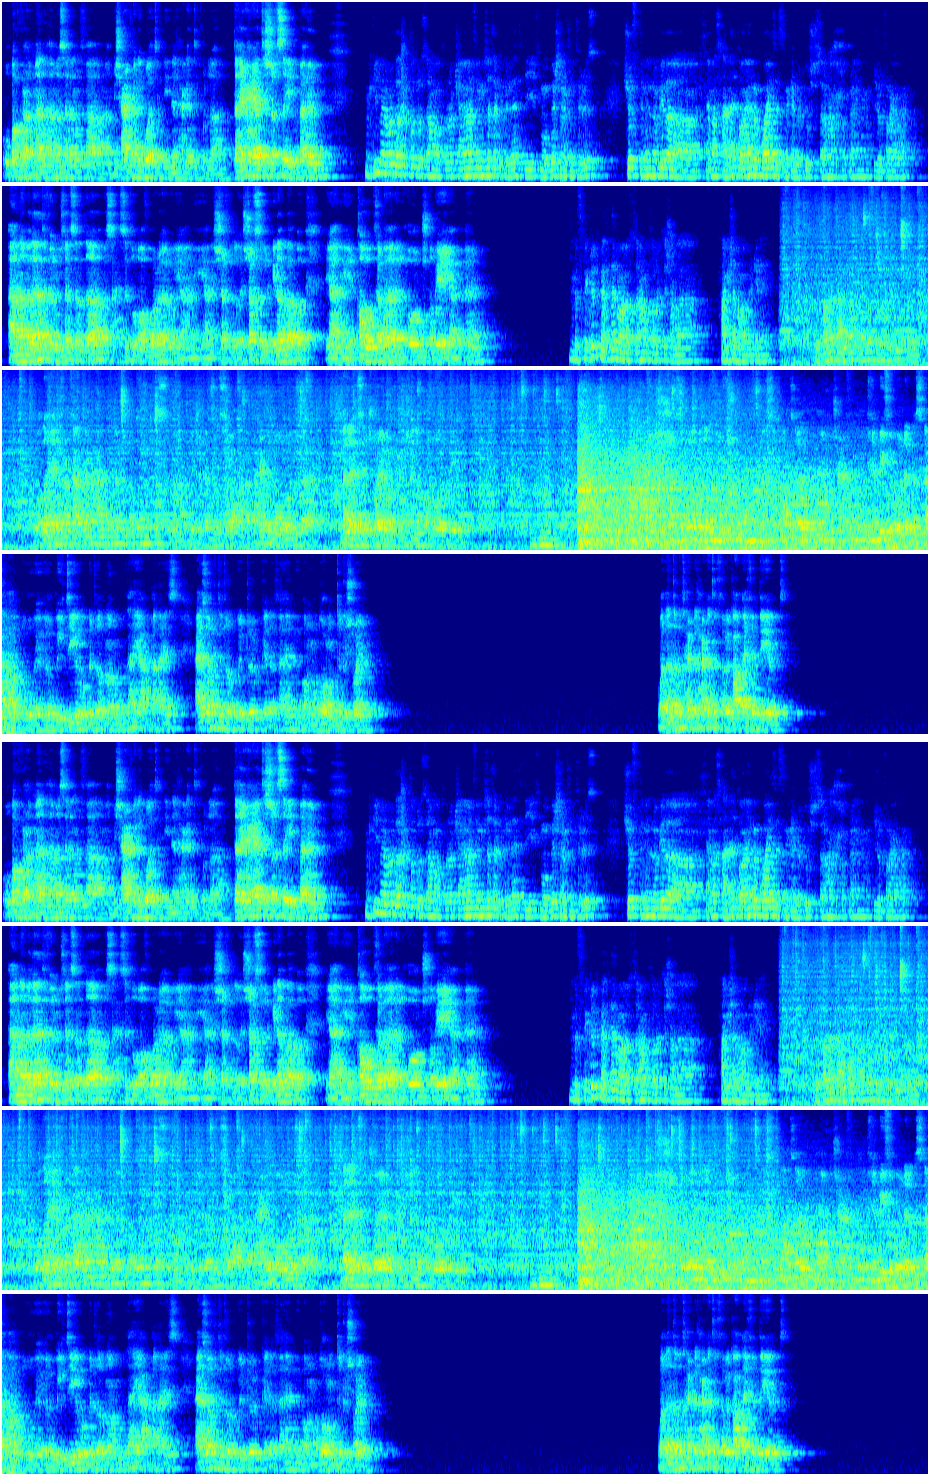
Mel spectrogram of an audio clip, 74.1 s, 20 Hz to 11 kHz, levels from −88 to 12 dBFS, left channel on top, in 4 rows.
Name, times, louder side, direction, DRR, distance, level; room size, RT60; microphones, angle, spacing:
voice 1, 0.0-6.8 16.6-16.8 18.6-28.1 37.6-43.4 43.8-46.3 48.8-62.9 68.7-71.2, equal, 15° left, -5 dB, 0.8 m, -31 dB
voice 2, 7.3-11.8 12.4-18.1 29.9-32.5 32.9-33.9 34.7-36.8 47.6-48.1 48.7-49.3, equal, 5° right, -9 dB, 0.4 m, -36 dB
sound 1, 34.0-52.6, right 1 dB, 85° right, 0.8 m, -37 dB
sound 2, 48.5-55.8, left 1 dB, 80° left, 0.7 m, -29 dB
4.3 x 2.5 x 2.7 m, 1.0 s
head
